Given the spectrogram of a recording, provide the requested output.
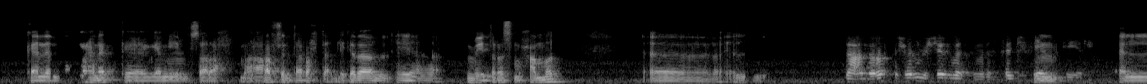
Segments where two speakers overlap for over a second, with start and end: none

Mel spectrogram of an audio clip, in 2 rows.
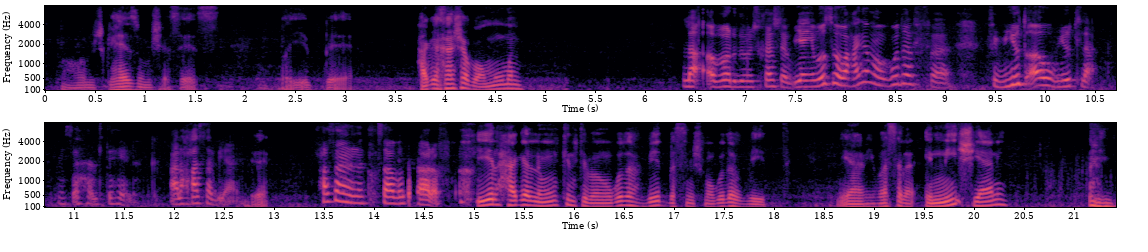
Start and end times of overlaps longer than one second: none

